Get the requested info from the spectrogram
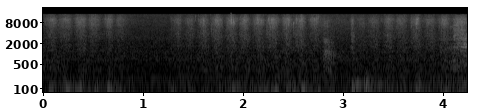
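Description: Flat hands rolling a wet, soapy wool cord back and forth on a terry-cloth towel: faint rubbing strokes repeating several times a second, the wool fibres being felted together into a cord.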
